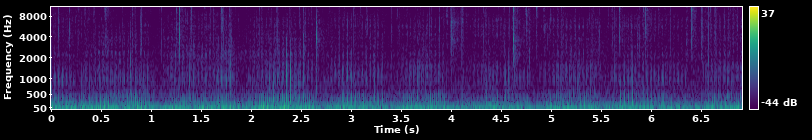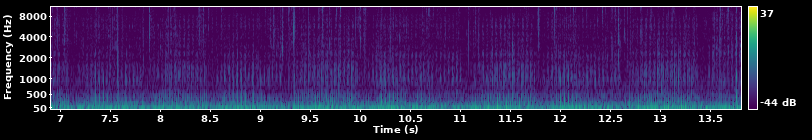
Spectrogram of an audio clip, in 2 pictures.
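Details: Low, even purring of a cat with breath-paced pulses about once a second, accompanied by constant crackle and snapping of a fire burning nearby.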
